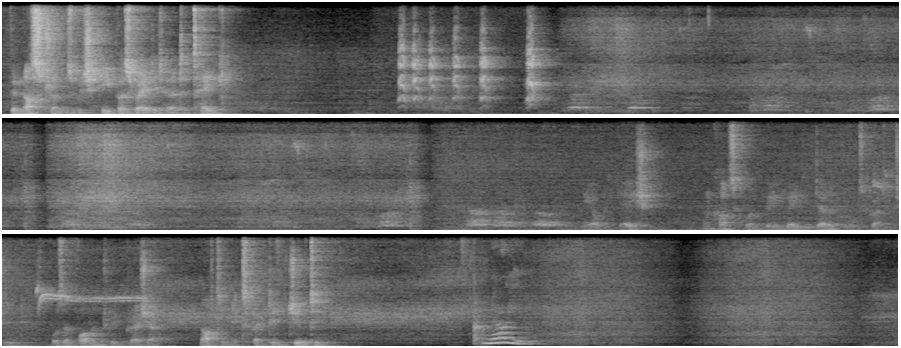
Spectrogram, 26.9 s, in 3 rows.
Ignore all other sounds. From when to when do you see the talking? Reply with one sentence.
The talking can be heard from 0.0 to 2.3 s, from 14.8 to 21.2 s and from 22.6 to 23.2 s.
